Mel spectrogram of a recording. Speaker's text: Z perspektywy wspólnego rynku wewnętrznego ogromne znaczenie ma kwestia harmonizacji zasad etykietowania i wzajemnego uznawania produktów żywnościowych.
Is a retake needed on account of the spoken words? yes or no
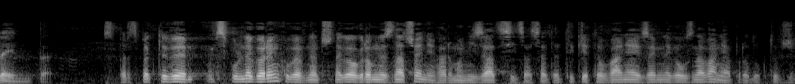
yes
